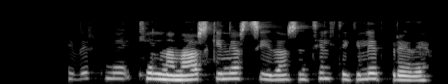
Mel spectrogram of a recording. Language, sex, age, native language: Icelandic, female, 40-49, Icelandic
